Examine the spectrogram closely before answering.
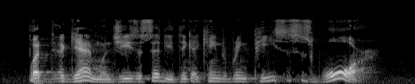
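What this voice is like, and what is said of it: Usual voice. Nothing is said of it.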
